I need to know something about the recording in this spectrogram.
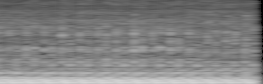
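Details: Fuel-injected motorcycle started with electric start after fuel priming, in neutral: steady, even low thrum with smooth, regular firing pulse and no knocks or misses, a healthy idle right after starting.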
